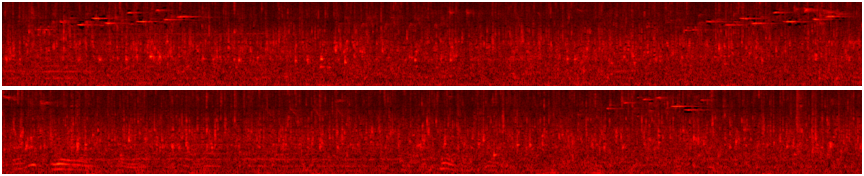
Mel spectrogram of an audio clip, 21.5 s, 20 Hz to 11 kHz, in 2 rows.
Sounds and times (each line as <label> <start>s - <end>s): flowing stream 0.0s - 21.5s
birds in the background 0.3s - 3.4s
birds in the background 8.0s - 12.6s
birds in the background 18.0s - 19.7s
